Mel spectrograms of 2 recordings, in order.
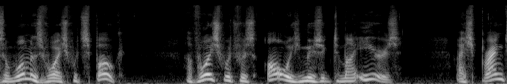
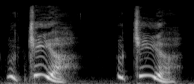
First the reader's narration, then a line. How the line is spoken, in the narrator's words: I cried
